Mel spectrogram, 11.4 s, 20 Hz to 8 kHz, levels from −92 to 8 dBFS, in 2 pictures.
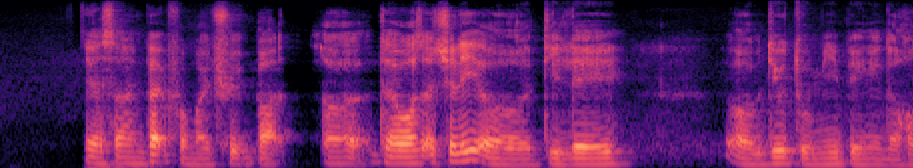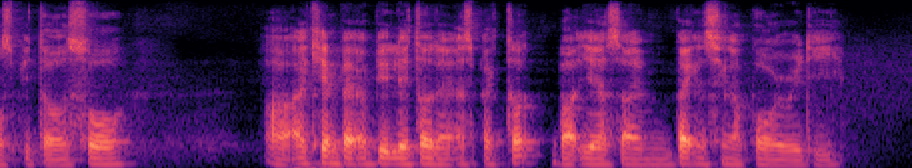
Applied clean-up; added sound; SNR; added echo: neural mask model Resemble Enhance denoiser.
